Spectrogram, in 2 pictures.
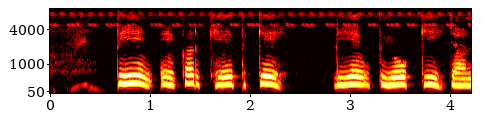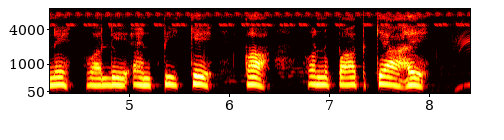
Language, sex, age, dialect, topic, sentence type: Hindi, female, 18-24, Awadhi Bundeli, agriculture, question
